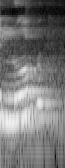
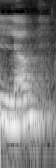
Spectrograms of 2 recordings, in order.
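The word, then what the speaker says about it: love: ई आया है, लेकिन हम यहाँ पे ओ को ओ नहीं पढ़ते हैं, यहाँ पे ओ को अ पढ़ते हैं। जैसे कि लव होता है, ठीक है, ये लोभ नहीं होता है, इसको हम पढ़ते हैं लव।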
